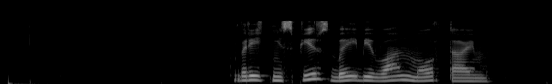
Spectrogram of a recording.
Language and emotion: Russian, neutral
